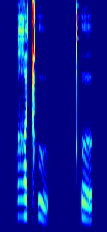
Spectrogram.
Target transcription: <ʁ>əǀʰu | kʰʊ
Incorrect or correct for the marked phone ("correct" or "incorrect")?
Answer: correct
